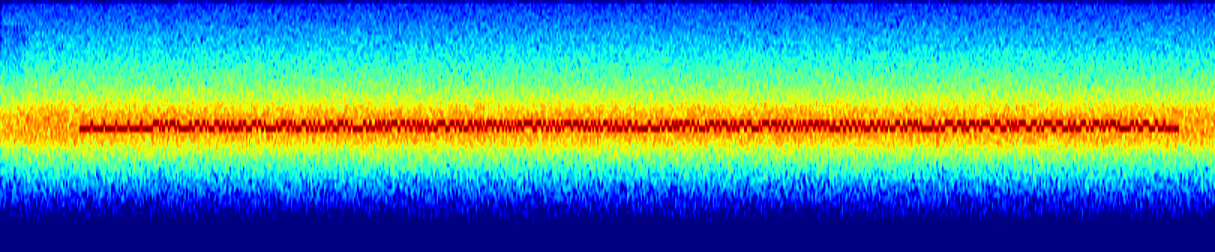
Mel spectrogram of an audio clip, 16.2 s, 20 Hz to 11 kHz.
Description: RTTY (45.45 baud, 170 Hz shift), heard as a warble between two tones, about 2200 Hz centre, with radio static and a narrow filter. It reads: AGN? AGN? PSE RPT UR RST DE JA2VWS K NAME IS LUIGI, QTH TORONTO, LOC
